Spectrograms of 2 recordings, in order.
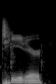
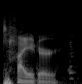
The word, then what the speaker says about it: Titor: not even close and it's not pronounced teeter it's pronounced tighter or something like that watch my name is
